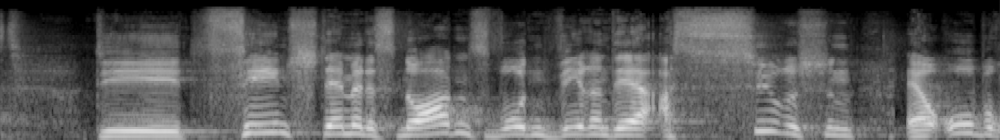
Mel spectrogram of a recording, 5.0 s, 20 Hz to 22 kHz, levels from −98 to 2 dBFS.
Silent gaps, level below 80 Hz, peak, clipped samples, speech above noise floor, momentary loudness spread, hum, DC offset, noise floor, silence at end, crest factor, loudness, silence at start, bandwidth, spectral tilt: none; -62 dBFS; -4 dBFS; under 0.1%; 26 dB; 9 LU; none; under 0.1%; -46 dBFS; 0 s; 16 dB; -20 LUFS; 0.05 s; 17 kHz; -4.5 dB/octave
